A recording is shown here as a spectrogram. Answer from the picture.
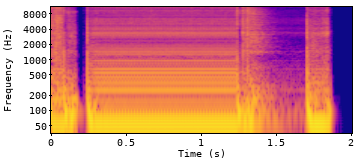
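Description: The end of an electronic bass-music track: the beat cuts out, a held synth chord over deep sub-bass sounds for about a second and fades, then one last short hit and the track stops dead.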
